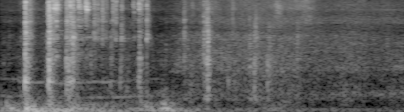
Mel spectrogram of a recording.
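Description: A quick run of small clinks and rattles of hard objects being handled in about the first second, dying away to quiet.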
